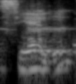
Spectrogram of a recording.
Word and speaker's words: SIEL: the other vice president of seal or ciel as a former president of the organization has said or pronounces us it's it's very good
